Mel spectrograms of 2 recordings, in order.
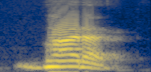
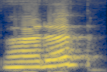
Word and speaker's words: Bharata: Lesson number 3 and our topic is भरत. Okay? आज हमारा topic क्या है students? भरत. यू can pronounce it एज भरत और भरता, दोनों करेक्ट हैं.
